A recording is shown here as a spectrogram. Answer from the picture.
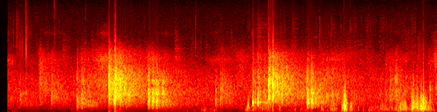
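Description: Distant gunfire and explosions from fighting around the airport: a string of sharp cracks and several heavier bangs, each rolling away in a long echo. The loudest come a little after two seconds in and about five and a half seconds in.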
